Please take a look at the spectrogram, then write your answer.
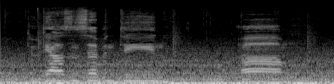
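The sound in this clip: Car driving on the way from work to the gym, a steady low engine and road rumble running throughout, with a voice sounding intermittently over it.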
